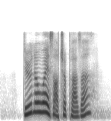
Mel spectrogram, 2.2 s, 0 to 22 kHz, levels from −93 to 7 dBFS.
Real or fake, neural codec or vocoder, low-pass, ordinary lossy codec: fake; codec, 24 kHz, 0.9 kbps, WavTokenizer, large speech release; 7.2 kHz; none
